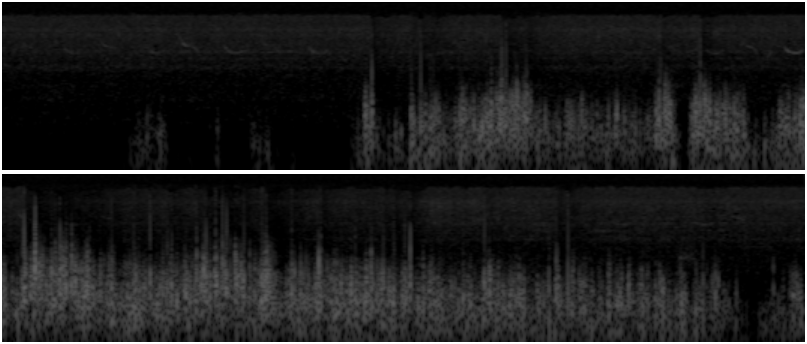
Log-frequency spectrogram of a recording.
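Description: Wind buffeting the microphone in gusts, starting suddenly about two seconds in and going on loud and unsteady.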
